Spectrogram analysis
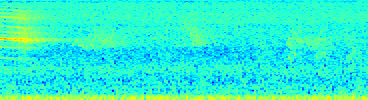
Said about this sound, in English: That right there. American goldfinch, singing, and blue jay singing. Or blue jay calling. They don't really have a song.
